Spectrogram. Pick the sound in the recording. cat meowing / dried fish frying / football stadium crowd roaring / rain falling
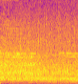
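football stadium crowd roaring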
